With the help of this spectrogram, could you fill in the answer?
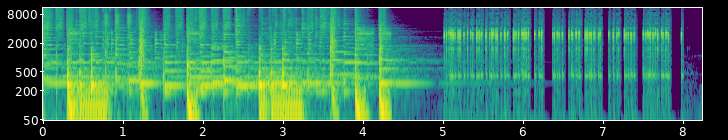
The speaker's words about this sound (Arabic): هذا صوت عداد جايجر لقياس حدة بعض الإشعاعات وللكشف عن المواد المشعة.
